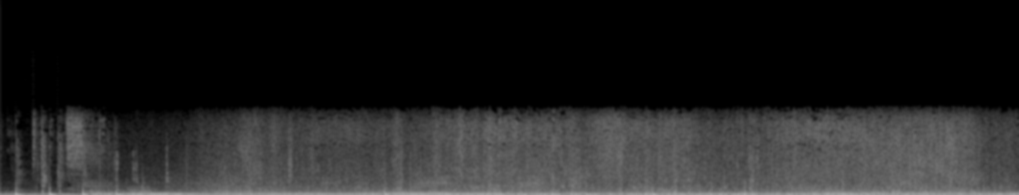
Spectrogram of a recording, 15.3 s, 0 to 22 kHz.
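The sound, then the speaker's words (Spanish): Wind and waves around a sailing ship at sea in the South Atlantic Ocean make a loud, steady rushing roar, with a few low thumps in the first two seconds, then an unbroken wash of water and wind noise. “Para cerrar esta edición de Vida en el Planeta, les invito a subir a bordo del barco Tara, un velero que navegó por las aguas del Océano Atlántico Sur durante 2 años”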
